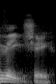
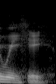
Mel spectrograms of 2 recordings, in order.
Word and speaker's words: vici: Veni, vidi, vici. Oh. Or Veni, vidi, wiki. Yes. Depending on how you pronounce it.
